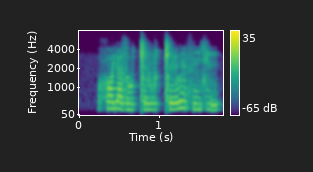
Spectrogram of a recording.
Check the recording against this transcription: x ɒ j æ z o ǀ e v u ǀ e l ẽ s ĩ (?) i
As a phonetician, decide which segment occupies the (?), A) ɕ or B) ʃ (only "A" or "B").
A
